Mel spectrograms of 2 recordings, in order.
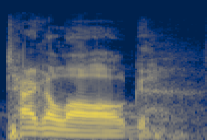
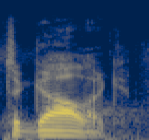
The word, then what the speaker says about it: Tagalog: I called it Tagalog first time I was here, like a South Georgia person would, but it's Tagalog.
